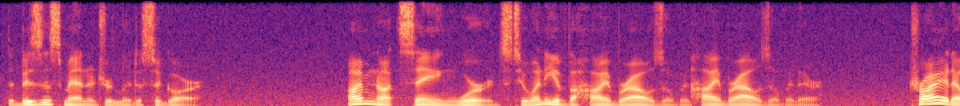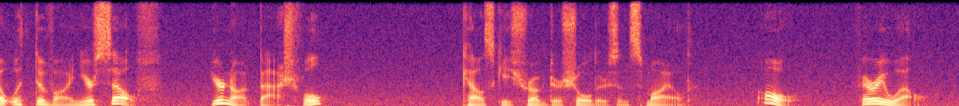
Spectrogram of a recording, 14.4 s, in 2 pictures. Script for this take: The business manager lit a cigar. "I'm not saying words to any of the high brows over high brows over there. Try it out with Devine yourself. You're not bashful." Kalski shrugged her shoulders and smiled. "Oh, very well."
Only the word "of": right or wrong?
right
